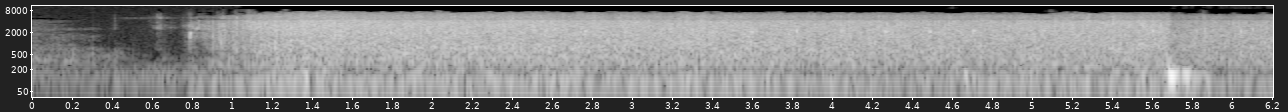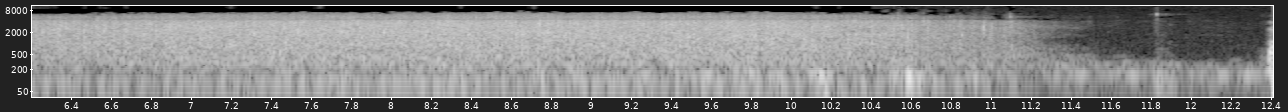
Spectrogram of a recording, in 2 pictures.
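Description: Audience applauding: a steady clatter of many hands that starts abruptly about a second in, holds for around ten seconds and dies away near the end.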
